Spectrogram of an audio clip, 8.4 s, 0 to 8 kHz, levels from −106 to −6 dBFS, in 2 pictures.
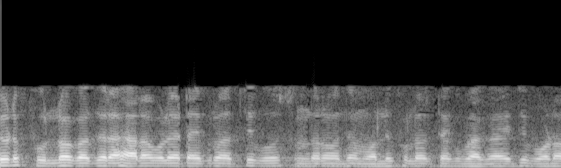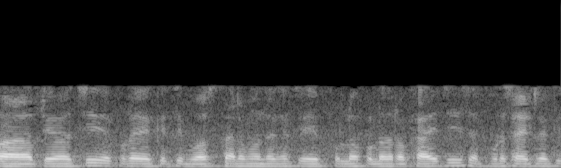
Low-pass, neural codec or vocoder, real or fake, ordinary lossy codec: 7.2 kHz; none; real; AAC, 16 kbps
